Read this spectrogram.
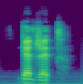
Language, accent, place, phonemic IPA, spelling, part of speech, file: French, France, Lyon, /ɡa.dʒɛt/, gadget, noun, LL-Q150 (fra)-gadget.wav
- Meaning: gadget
